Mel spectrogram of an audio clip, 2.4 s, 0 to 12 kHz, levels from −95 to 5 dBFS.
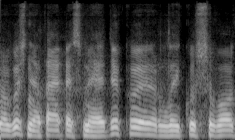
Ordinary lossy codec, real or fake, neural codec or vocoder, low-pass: Opus, 24 kbps; fake; vocoder, 44.1 kHz, 128 mel bands every 512 samples, BigVGAN v2; 10.8 kHz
